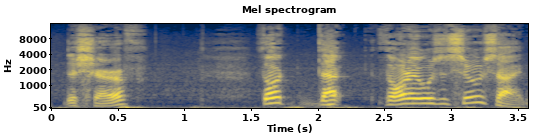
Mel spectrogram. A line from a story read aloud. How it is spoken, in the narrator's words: said shakily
